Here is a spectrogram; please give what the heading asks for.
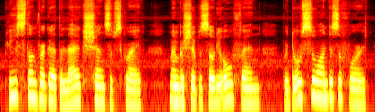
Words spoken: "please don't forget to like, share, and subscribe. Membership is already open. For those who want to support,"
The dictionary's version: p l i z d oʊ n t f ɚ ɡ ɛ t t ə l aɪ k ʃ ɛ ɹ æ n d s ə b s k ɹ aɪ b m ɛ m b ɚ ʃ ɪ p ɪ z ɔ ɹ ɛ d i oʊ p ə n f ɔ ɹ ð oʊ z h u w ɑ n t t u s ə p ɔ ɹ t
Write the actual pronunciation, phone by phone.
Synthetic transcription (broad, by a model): p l i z d oʊ n t f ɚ ɡ ɛ t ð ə l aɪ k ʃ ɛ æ n s ə b s k ɹ aɪ b m ɛ m b ɚ ʃ ɪ p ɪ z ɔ ʊ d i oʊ f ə n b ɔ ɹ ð oʊ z h u w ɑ n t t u s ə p ɔ ɹ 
